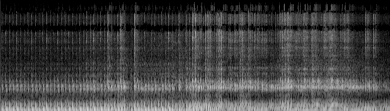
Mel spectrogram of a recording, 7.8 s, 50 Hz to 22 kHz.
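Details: Kawasaki Prairie 300 ATV before the muffler swap, with a gutted stock muffler (internals and spark arrestor removed): loud, crackly single-cylinder bark that grows harsher as it revs up and down.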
